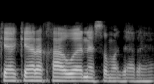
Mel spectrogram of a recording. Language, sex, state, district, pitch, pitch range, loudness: Hindi, female, Bihar, Lakhisarai, 170 Hz, 155-175 Hz, -17 LUFS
